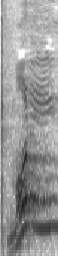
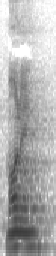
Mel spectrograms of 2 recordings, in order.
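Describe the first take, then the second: First: It is said brightly with lively pitch. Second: It is said flatly on one pitch. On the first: The speaker is showing up as their best self. The speaker calls it right. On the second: The speaker is grudging and unengaged. The speaker calls it wrong.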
